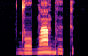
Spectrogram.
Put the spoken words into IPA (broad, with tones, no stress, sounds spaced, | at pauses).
d o˨ b ã˦ b ɨ˨ k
